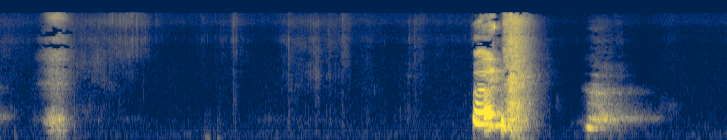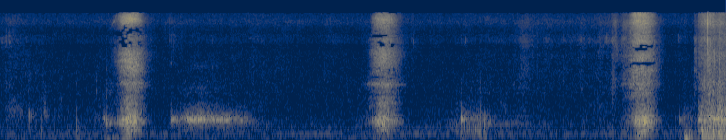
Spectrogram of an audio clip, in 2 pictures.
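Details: One loud, forceful sneeze with quieter breaths and sniffs around it in a quiet room, from someone with a bad cold who deliberately induced the sneeze.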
